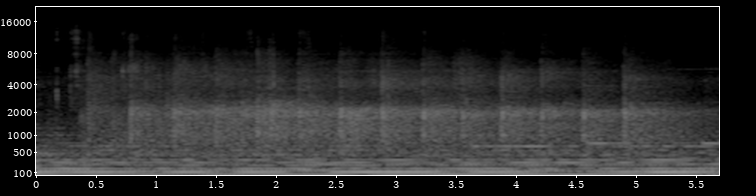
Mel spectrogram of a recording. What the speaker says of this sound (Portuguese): Pode aplaudir bem forte o Senhor.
